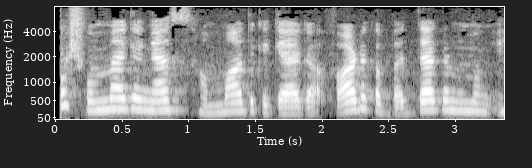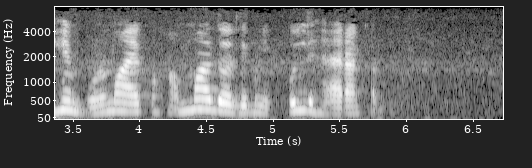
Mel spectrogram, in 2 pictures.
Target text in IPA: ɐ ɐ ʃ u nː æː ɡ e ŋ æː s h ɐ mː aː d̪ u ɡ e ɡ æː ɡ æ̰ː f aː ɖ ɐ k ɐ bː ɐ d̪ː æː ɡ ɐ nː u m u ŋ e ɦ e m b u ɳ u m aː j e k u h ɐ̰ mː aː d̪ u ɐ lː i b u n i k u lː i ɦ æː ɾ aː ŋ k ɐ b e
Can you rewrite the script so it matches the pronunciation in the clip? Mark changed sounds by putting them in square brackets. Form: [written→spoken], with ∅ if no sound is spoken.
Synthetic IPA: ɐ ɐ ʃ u [nː→mː] æː ɡ e ŋ æː s h ɐ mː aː d̪ u ɡ e ɡ æː ɡ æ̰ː f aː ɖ ɐ k ɐ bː ɐ d̪ː æː ɡ ɐ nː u m u ŋ e ɦ e m b u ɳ u m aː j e k u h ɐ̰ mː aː d̪ u ɐ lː i b u n i k u lː i ɦ æː ɾ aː ŋ k ɐ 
